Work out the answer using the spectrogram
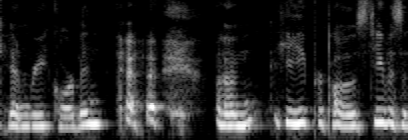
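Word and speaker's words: Henri Corbin: French philosopher Henry Corbin we would pronounce that Henry Corbin he proposed he was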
